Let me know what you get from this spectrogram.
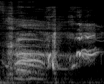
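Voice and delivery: very high shrieking laugh; overwhelmed fangirl shriek; screaming laugh. Real, not acted. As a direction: let out a squealing scream-laugh. Everyone screaming at the gates.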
